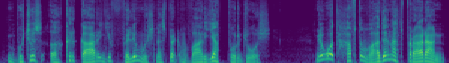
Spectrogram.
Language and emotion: Kashmiri, happy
